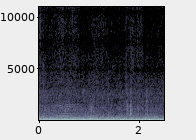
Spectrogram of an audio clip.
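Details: Agitated honey bees worked in Western Canadian bee yards amid heavy wildfire smoke, July 20, 2021; a louder, dense, deep hum of a crowded colony, unbroken and even, with a brief faint buzz flicker near the end.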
